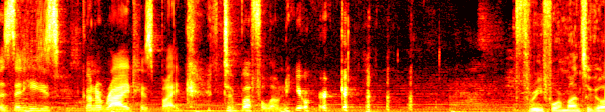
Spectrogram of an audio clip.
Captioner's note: laughing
